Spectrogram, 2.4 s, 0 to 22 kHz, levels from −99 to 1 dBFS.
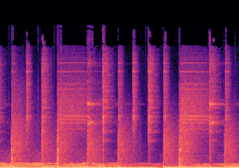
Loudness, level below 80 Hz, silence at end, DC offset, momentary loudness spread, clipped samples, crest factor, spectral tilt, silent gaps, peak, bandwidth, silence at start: -15 LUFS; -16 dBFS; 0 s; under 0.1%; 2 LU; under 0.1%; 10 dB; -5.5 dB/octave; none; -2 dBFS; 15.5 kHz; 0 s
